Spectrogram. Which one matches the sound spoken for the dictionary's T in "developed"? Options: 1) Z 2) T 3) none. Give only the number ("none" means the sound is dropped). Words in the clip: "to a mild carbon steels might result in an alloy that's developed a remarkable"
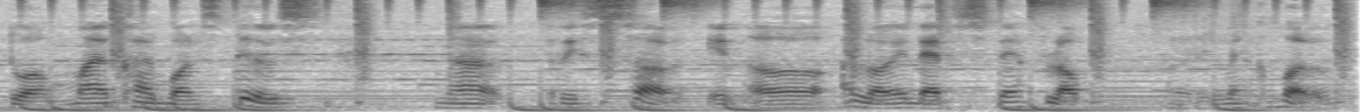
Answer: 3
